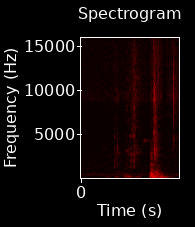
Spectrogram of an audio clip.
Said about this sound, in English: Movement. Hear a door opening.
